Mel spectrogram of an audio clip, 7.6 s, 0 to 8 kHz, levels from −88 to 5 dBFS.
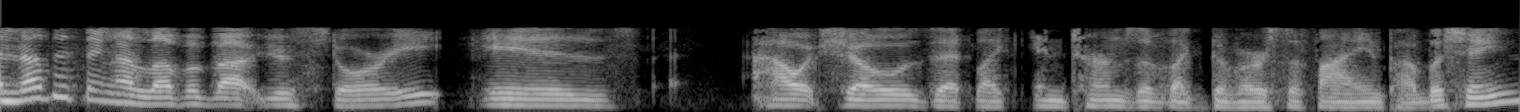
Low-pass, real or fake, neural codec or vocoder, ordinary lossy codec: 7.2 kHz; fake; codec, 16 kHz, 4 kbps, FunCodec, trained on Chinese and English, 50 frames a second; AAC, 16 kbps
